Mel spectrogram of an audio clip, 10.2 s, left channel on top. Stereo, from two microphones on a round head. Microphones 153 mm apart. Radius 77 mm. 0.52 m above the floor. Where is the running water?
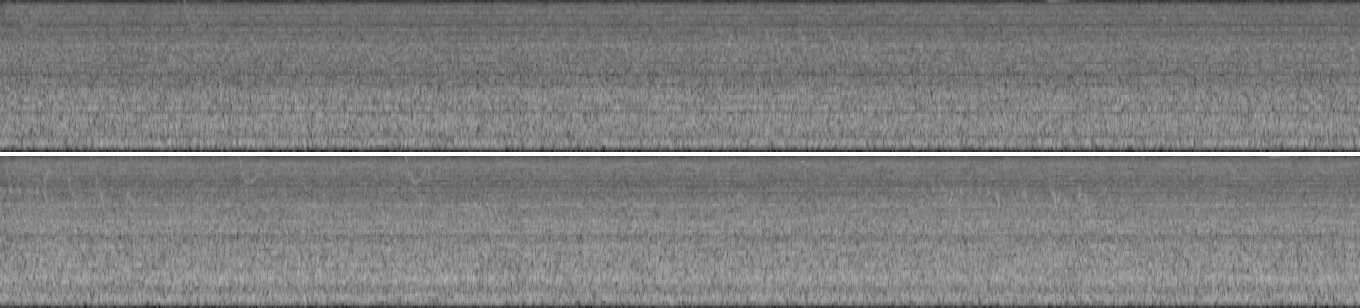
40° left (ahead or behind), 1.3 m.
